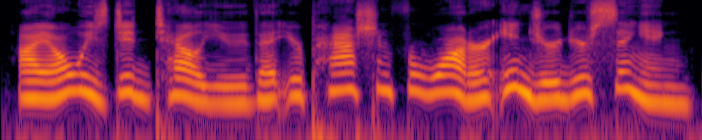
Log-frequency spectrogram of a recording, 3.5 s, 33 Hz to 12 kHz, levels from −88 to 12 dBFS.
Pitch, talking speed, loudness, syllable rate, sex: 210 Hz, 220 wpm, -18 LUFS, 5.7 syllables/s, female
